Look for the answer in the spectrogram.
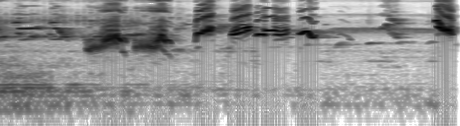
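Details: Oriental magpie-robin answering straight away and insistently with its isian, or fill phrases: a harsh scratchy opening, then a series of loud twanging whistled notes and a final sharp high call over light background hum.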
